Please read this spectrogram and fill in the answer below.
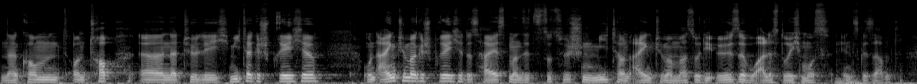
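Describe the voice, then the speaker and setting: In an unremarkable speaking voice, a man talks at a fairly low pitch and a moderate pace with ordinary pitch variation. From Baden, southwest Germany (Freiburg). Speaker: shopping center manager. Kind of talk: podcast interview. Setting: studio.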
